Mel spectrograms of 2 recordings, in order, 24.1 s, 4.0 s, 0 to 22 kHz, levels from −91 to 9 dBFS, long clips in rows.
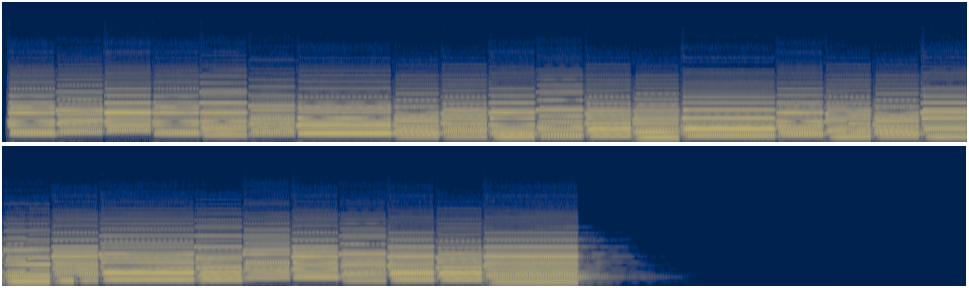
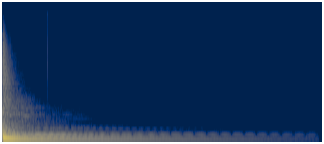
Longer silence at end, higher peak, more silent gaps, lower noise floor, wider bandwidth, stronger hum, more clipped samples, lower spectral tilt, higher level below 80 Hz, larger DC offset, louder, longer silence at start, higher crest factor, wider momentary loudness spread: first, 4.6 s vs 2.6 s; about the same, -10 dBFS vs -10 dBFS; neither; first, under -90 dBFS vs -77 dBFS; second, 5 kHz vs 7.2 kHz; neither; neither; first, -10.5 dB/octave vs -7 dB/octave; second, -68 dBFS vs -36 dBFS; neither; first, -23 LUFS vs -31 LUFS; about the same, 0.05 s vs 0 s; second, 14 dB vs 22 dB; second, 4 LU vs 26 LU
